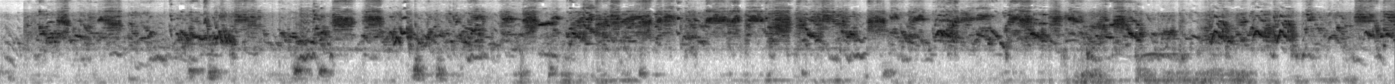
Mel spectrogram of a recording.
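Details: Chirping from a breeding pair of budgies: long, continuous, high warbling chatter full of squeaks and clicks, with soft lower taps scattered throughout.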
